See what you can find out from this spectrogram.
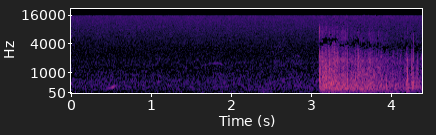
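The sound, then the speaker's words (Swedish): Sudden loud blast as American forces carry out a controlled detonation of an unexploded explosive charge at a street intersection in Baghdad, Iraq, breaking a quiet stretch and followed by a sustained, rumbling roar that lasts to the end. “En odetonerad laddning sprängs av amerikanerna.”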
